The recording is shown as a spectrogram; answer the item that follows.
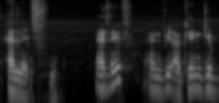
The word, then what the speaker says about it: elif: So this is pronounced as else if, but we write as elif.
